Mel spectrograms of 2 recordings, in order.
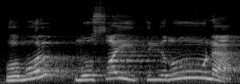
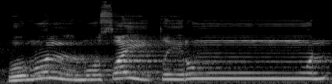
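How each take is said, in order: First: The phrase ends on a final vowel sound. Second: The phrase ends on a final consonant sound. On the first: The reading continues without stopping. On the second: The reader stops at this word.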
